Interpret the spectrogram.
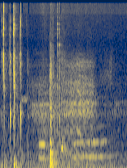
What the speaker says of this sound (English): you get your full clicking action inside your thumb clusters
